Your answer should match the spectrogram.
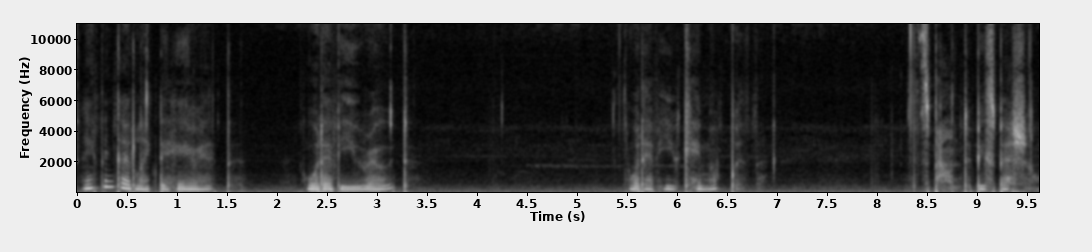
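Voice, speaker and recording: A gentle, wistful alien princess, played by a woman, whispers very slowly in an ASMR roleplay. The voice is breathy, soft and mellow, tender and reflective. It sits close to the microphone, with faint background noise. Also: medium pitch, close to an everyday voice. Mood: gently wondering. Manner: slow, tender, reflective, with pauses. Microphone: close binaural microphone.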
